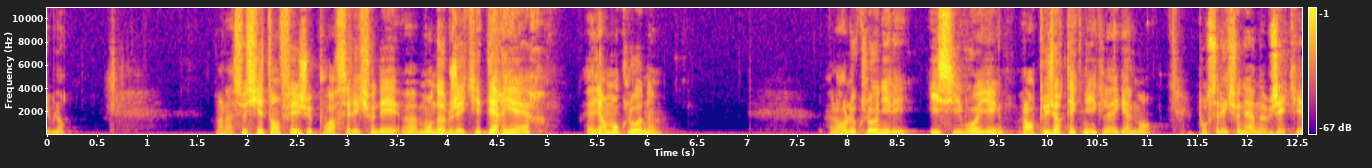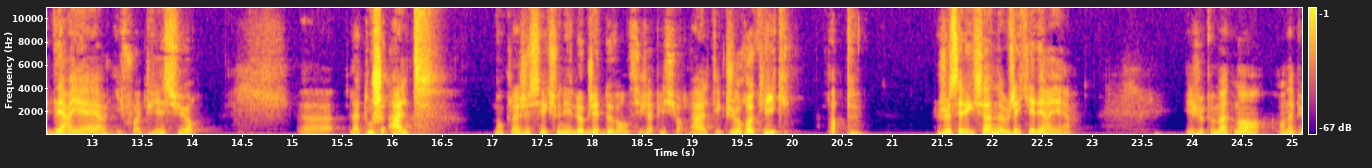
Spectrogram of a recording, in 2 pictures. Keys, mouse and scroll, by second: 0.1 click, 1.4 click, 1.7 click, 2.5 click, 4.9 click, 6.3 click, 8.5-9.8 drag, 10.2 click, 10.8 click, 13.8 alt+click, 14.3 alt+click, 16.1 click, 16.6 click, 19.9 alt+click.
